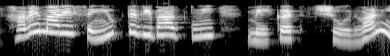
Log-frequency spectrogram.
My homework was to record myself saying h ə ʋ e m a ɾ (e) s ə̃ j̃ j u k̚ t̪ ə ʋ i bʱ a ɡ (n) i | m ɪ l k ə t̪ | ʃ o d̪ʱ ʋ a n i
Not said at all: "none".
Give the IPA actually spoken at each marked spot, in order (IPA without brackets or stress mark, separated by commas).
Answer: e, n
